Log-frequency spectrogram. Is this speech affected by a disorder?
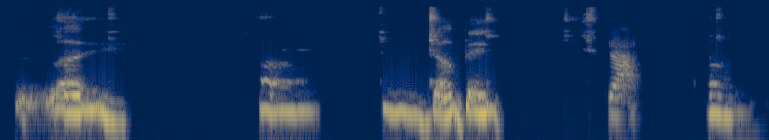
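Yes: Parkinson's disease; about 31 years since diagnosis, still active.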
